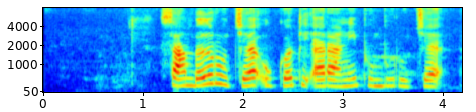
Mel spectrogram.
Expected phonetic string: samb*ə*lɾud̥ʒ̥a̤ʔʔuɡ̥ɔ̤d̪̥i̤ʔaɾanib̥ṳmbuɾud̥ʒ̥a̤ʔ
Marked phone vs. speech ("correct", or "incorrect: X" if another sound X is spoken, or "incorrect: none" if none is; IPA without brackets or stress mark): correct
